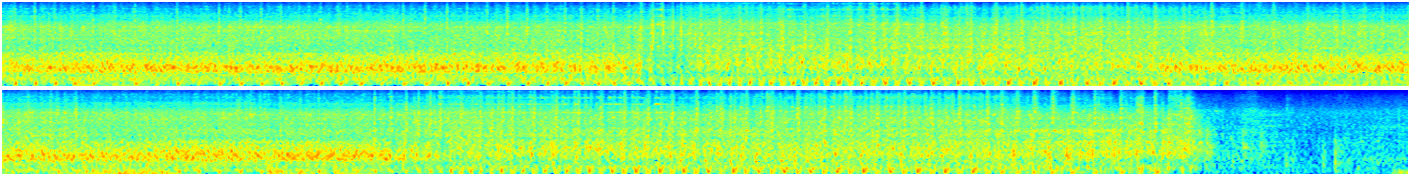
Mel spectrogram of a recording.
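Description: Go-kart's small gas engine running at full throttle during a burnout, a rapid pulsing engine note mixed with the hiss of the rear tire spinning on asphalt. It cuts off suddenly near the end.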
